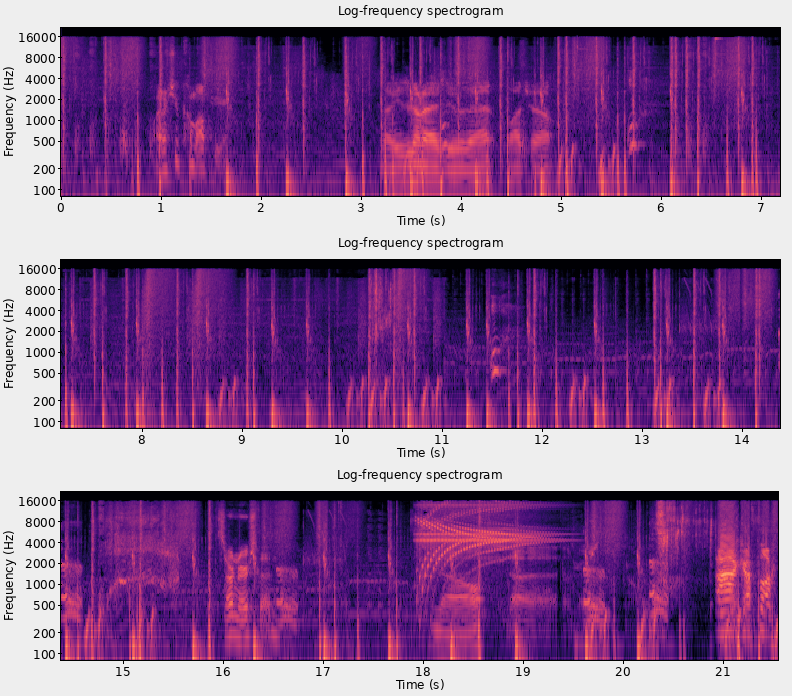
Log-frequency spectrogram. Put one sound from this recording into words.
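Game weapons fire and enemies get hit with rapid, sharp clicks and thuds.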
